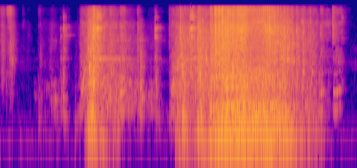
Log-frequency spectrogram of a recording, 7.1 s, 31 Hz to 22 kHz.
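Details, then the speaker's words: Craftsman 22" walk-behind string trimmer, Craftsman flathead engine: on starting fluid a short pop and few seconds of ragged running, then dies; fuel starvation, replacement carburetor ordered. "it's going to run on starting fluid that's what's going to happen see what happens now yep the carburetor opening the choke while I spray that in"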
